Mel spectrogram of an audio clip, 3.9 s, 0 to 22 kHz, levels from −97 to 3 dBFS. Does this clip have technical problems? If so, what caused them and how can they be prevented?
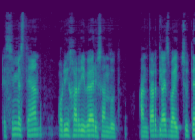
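Yes. At 3.18 to 3.23 s the speech jumps ahead: compressed frames skipped, roughly two 42.7 ms frames dropped. Verify file integrity and decoder error handling.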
